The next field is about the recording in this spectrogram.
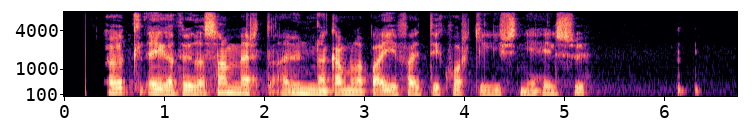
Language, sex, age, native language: Icelandic, male, 40-49, Icelandic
